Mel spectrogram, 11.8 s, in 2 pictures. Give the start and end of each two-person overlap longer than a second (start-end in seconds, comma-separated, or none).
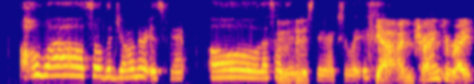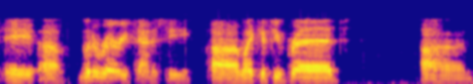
none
